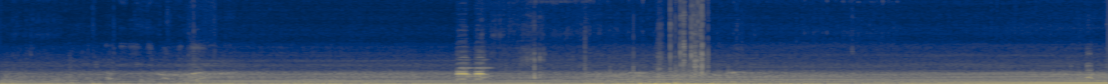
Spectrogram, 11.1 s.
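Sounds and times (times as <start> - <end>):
clicks and rattles: 5.3 - 7.2.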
